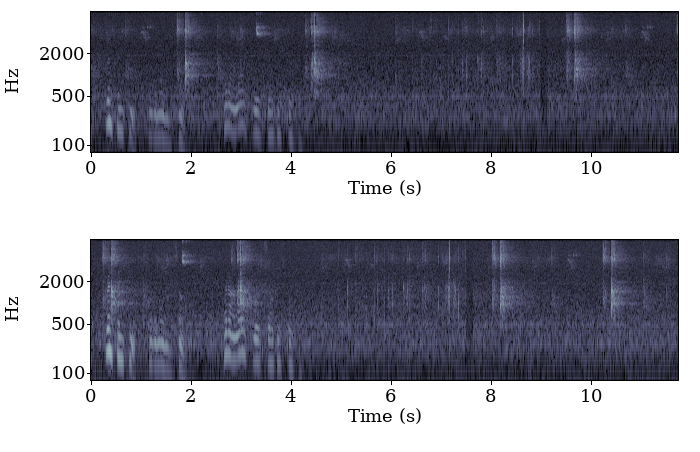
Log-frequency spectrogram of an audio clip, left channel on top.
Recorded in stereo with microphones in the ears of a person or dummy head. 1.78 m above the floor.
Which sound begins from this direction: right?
A man speaking, at 0.3 s.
